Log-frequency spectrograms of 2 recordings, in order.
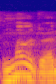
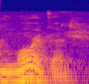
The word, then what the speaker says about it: Modred: It's Modred, not Mordred.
